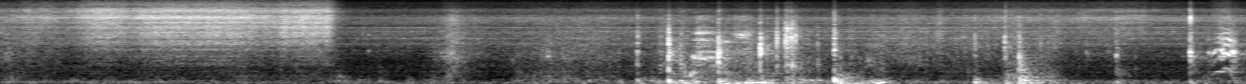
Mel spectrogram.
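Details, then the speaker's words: Boost leak test on a turbo engine, intake pressurised and joints sprayed: loud steady hiss for a couple of seconds, then handling clatter; leak at the intake, up pipes seem good, clamp to be retightened. "okay so that's around ery intake over here it's leaking some the up pipes seem to be good"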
